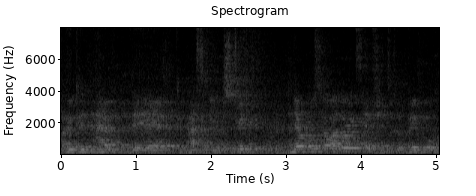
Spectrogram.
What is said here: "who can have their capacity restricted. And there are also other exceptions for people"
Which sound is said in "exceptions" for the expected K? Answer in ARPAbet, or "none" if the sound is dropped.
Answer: K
